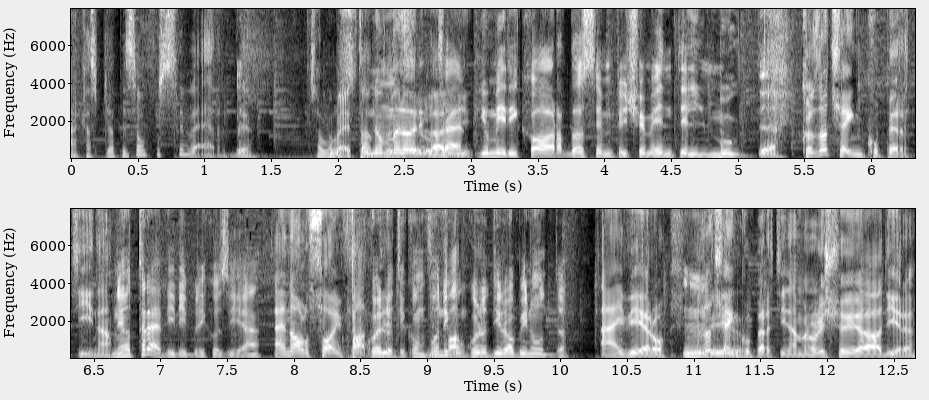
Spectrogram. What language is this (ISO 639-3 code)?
ita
